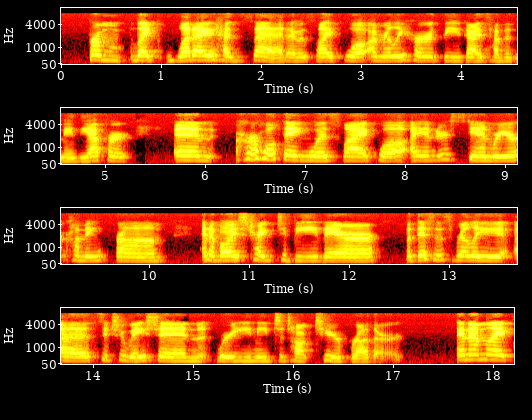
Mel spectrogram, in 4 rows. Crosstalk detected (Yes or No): No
